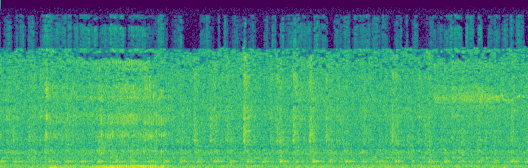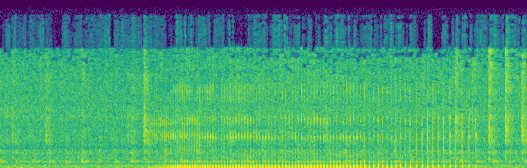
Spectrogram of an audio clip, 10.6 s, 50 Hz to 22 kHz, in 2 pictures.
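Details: Sleeping French Bulldog Ale snoring: a soft breath near one second, a long low hum, then a long, loud, buzzing snore from about 7 to 9.5 seconds, rough and vibrating.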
